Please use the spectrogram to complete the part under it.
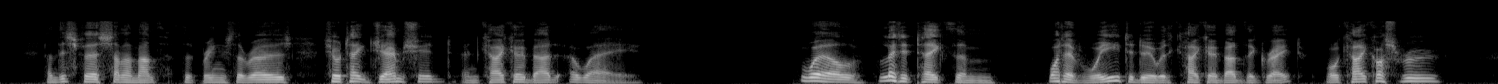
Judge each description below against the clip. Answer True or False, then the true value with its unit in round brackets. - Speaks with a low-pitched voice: True (105 Hz)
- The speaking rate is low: True (130 wpm)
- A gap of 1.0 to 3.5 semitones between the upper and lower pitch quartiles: False (4.5 semitones)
